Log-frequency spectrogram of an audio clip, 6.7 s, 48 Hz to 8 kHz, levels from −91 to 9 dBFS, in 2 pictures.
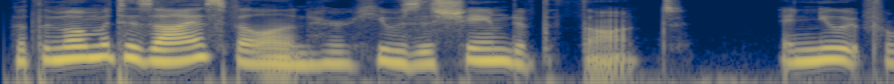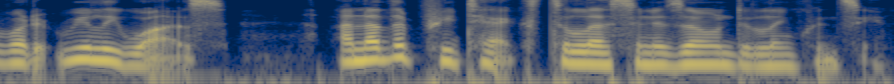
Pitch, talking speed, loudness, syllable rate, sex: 185 Hz, 260 wpm, -18 LUFS, 6.8 syllables/s, female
